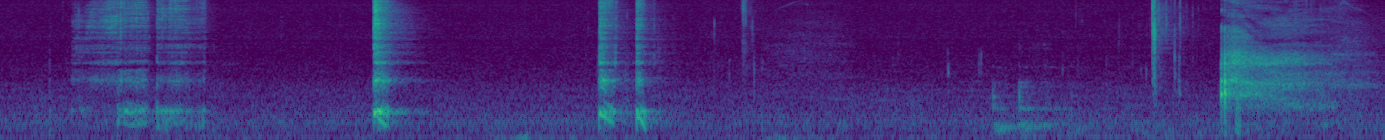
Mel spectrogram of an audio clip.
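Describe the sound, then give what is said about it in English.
Wet mouth sounds of someone sipping wine: a few short slurps and swallows spaced irregularly, with a louder, breathier sip near the end, and no talking. “I need a sip of wine.”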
